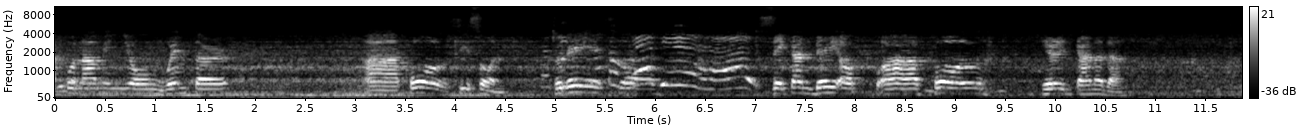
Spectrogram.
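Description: An older man sings close to a phone microphone.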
